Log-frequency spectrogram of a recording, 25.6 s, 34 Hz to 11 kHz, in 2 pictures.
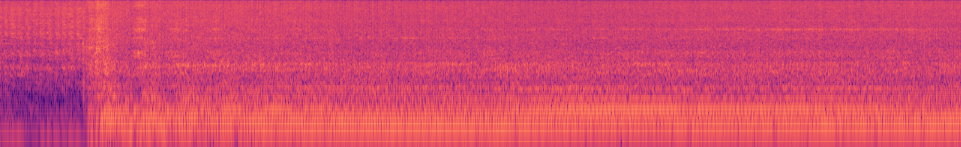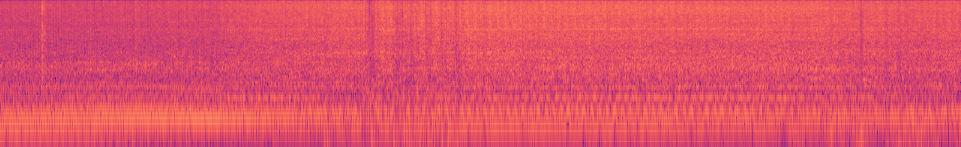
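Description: A 1967 Corvette with side exhaust turns over and fires up, then settles into a loud, steady, rumbling idle that runs on for over twenty seconds, close up and without talk.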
